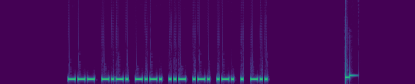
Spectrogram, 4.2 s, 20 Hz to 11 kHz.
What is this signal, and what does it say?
Morse code, heard as a keyed tone, about 53 wpm, 700 Hz. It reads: OCCURRED
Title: Sets of 5 Words Encore - New Word Drill - 50wpm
